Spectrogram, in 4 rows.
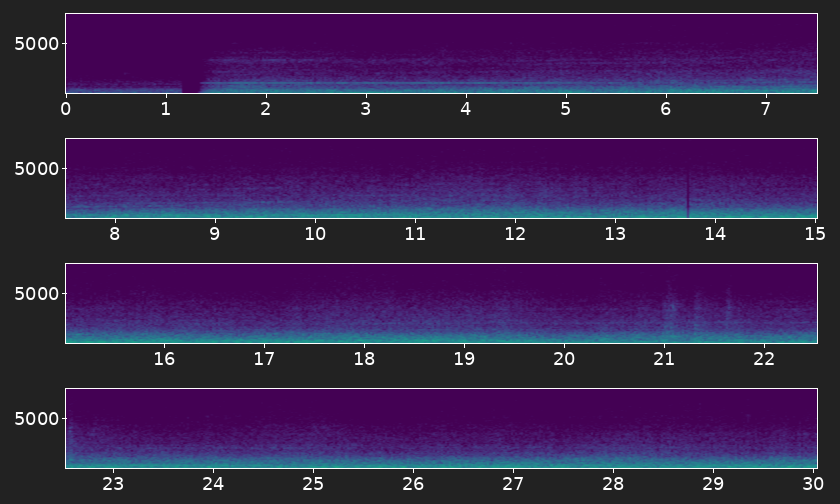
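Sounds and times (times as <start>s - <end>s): electric train rumbling: 15.6s - 30.0s.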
